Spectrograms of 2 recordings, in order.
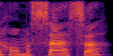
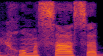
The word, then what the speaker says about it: Homosassa: We made a stop back to our beloved Homosassa. I keep saying in this interview you hear Homosassa, but the locals say Homosassa.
